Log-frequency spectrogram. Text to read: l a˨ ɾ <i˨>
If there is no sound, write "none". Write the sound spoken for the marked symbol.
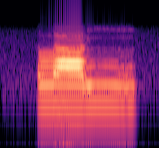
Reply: ĩ˨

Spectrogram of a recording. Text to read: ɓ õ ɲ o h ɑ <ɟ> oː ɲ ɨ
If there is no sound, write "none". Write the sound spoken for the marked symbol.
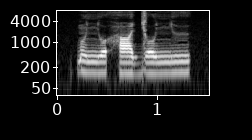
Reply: ɟ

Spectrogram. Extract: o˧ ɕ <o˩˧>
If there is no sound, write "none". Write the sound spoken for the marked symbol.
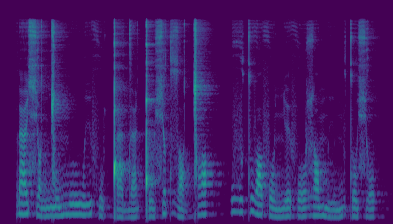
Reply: o˧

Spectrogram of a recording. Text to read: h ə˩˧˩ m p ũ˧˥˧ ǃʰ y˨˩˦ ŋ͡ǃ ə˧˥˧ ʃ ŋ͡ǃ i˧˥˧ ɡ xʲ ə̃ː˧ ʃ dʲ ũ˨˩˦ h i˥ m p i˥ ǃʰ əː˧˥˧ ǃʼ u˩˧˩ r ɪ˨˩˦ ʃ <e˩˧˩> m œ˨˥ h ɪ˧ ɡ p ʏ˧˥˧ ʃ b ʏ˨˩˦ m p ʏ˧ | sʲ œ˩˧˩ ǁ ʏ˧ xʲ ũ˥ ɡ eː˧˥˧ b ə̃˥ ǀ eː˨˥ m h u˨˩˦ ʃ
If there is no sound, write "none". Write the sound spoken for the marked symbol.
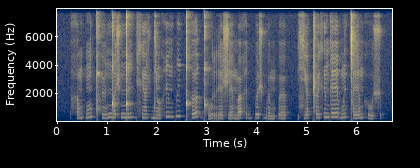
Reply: e˩˧˩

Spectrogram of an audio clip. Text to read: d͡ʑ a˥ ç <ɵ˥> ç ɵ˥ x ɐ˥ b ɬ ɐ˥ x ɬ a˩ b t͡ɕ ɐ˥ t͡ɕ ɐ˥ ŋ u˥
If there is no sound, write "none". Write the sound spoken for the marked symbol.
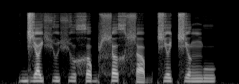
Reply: ɵ˥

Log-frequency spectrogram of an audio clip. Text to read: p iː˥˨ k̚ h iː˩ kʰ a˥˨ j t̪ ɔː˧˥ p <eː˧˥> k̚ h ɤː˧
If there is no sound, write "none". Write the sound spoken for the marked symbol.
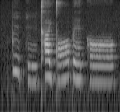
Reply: eː˧˥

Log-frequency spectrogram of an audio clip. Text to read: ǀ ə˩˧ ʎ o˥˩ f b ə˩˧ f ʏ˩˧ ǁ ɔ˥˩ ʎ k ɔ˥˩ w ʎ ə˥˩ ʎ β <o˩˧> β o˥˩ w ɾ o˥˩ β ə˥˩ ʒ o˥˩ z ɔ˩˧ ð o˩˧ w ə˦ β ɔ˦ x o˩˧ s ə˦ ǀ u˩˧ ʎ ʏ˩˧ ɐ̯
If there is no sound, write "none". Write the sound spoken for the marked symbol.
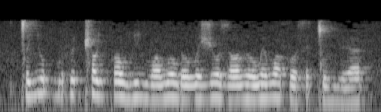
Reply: ɔ˩˧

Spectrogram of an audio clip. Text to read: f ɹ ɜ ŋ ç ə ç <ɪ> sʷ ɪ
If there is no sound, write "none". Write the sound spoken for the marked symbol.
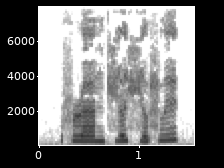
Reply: ə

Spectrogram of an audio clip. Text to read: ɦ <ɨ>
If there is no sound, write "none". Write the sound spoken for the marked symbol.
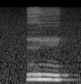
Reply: i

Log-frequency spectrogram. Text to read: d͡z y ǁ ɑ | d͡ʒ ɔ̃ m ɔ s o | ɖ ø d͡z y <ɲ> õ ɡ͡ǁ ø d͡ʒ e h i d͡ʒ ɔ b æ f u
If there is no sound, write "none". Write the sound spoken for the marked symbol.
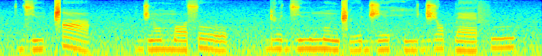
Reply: m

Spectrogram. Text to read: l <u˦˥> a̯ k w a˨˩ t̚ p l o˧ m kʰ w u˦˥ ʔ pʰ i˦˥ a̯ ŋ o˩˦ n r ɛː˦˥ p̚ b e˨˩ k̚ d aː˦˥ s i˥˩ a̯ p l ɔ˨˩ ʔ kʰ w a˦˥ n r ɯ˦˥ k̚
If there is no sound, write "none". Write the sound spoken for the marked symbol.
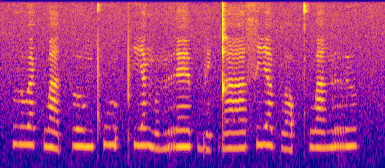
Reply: u˧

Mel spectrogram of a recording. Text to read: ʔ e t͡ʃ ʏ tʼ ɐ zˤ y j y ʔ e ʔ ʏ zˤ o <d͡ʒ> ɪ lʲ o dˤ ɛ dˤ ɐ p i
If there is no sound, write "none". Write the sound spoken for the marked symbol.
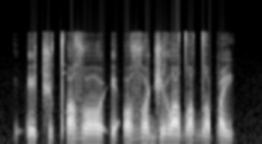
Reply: d͡ʒ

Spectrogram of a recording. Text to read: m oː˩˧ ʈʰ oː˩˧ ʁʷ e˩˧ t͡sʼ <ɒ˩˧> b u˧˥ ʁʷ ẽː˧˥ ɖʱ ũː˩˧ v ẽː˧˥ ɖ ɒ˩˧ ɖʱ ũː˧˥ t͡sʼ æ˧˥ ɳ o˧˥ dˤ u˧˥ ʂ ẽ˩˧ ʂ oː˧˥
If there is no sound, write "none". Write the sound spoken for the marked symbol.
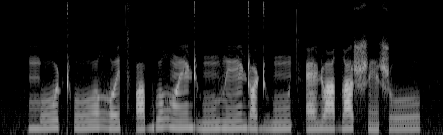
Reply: ɒ˩˧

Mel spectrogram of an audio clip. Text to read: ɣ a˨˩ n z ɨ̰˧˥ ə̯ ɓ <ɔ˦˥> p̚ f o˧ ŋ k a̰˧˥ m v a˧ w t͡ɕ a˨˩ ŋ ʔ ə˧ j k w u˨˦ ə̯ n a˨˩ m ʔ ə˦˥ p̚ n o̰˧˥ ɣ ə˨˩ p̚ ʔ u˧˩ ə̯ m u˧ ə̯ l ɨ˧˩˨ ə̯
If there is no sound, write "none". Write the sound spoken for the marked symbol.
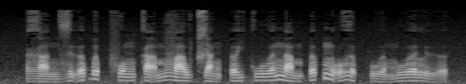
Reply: ə˦˥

